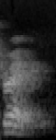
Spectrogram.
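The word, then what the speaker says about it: Schreck: his daughter uh Zena Shrek like Zena Warrior Princess yeah and then the word Shrek like the big old green dude from the movie but it's spelled different all right uh why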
